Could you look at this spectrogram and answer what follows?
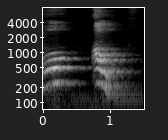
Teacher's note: ओष्ठ्य कंठ्य स्वर, होठ और कंठ दोनों से बोला जाएगा। ओष्ठ्य कंठ्य स्वर में कौन कौन सा, होठ और कंठ दोनों से, ओ गले से आवाज आ रही है, देखो आप हाथ लगा के, ओ औ, तो ओष्ठ कंठीय, ओ और औ, ये हो जाएंगे 2।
